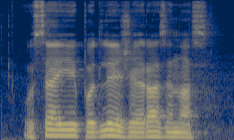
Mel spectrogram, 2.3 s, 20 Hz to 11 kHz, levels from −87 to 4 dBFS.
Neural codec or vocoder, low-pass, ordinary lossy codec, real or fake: none; none; none; real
